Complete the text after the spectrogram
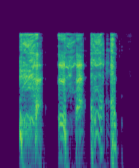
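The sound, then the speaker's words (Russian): A coughing fit of five harsh, voiced coughs in quick bursts separated by short gaps, brought on by icy air filling the chest; loud and alone, with no speech. “Заливаюсь кашлем, что приносит мне новые, еще более яркие и совсем неприятные ощущения.”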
